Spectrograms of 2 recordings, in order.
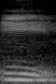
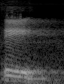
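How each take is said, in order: First: The vowel is a long, high 'ee' sound. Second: The vowel is a short, open 'eh' sound. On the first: The speaker calls it wrong. "It never changed to E like in English" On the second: The speaker calls it right. "Always E"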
